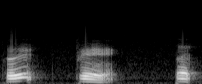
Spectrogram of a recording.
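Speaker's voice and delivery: "per" repeated alone, loud and separate; "per", a single syllable drilled for learners; isolated syllable demo. Shown as a demonstration. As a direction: sound out "per" firmly with gaps. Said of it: "it is pronounced per".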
